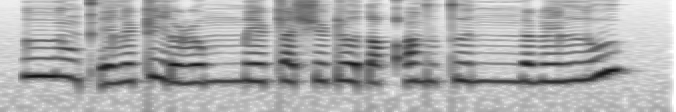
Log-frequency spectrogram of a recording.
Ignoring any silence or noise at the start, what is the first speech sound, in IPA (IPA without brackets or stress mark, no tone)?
lː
